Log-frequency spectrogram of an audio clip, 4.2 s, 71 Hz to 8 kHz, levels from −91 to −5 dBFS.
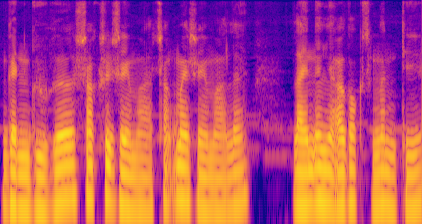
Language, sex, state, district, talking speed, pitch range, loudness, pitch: Wancho, male, Arunachal Pradesh, Longding, 185 wpm, 100-115 Hz, -17 LUFS, 105 Hz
